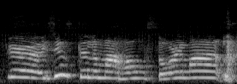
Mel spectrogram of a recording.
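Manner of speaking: high-pitched, incredulous retort; mock disbelief. Student challenging the sock thief's granny excuse, in high mock disbelief. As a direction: shoot up high in exaggerated disbelief.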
